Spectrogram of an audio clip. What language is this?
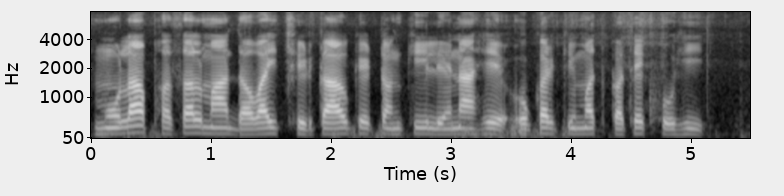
Chhattisgarhi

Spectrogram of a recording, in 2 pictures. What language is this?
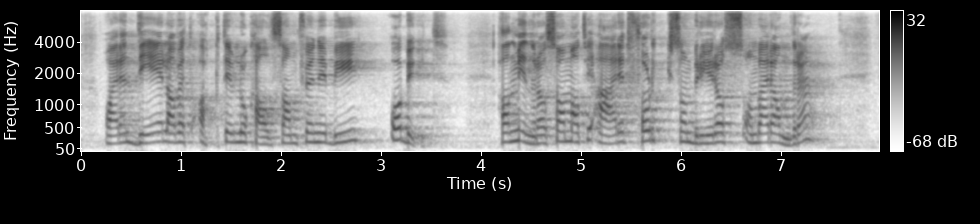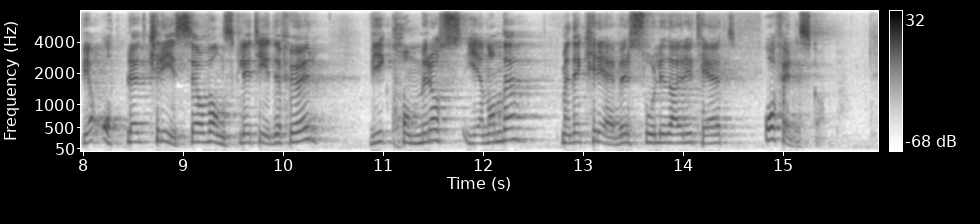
Norwegian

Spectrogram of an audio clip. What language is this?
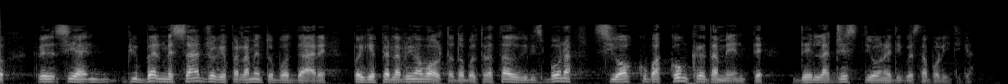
Italian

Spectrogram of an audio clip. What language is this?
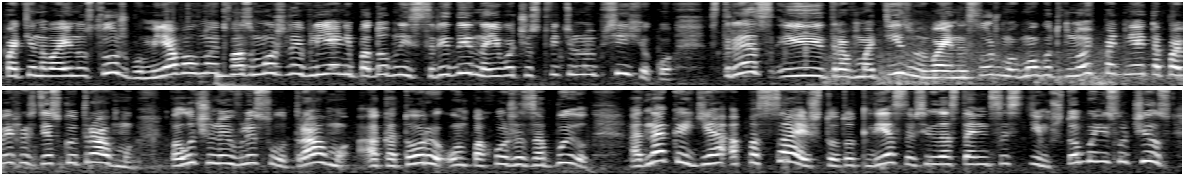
Russian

